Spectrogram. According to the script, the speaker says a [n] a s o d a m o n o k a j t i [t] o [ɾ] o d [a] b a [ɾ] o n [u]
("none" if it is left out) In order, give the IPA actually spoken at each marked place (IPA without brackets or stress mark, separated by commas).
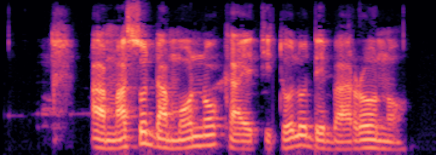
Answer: m, t, l, e, ɾ, o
